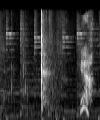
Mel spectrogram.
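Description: Clear plastic carry case closed and latched: one sharp plastic click a little under a second in as the lid snaps shut over the packed contents.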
